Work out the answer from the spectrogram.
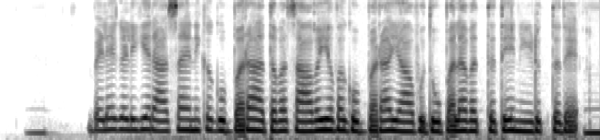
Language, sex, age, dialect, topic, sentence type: Kannada, female, 25-30, Mysore Kannada, agriculture, question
